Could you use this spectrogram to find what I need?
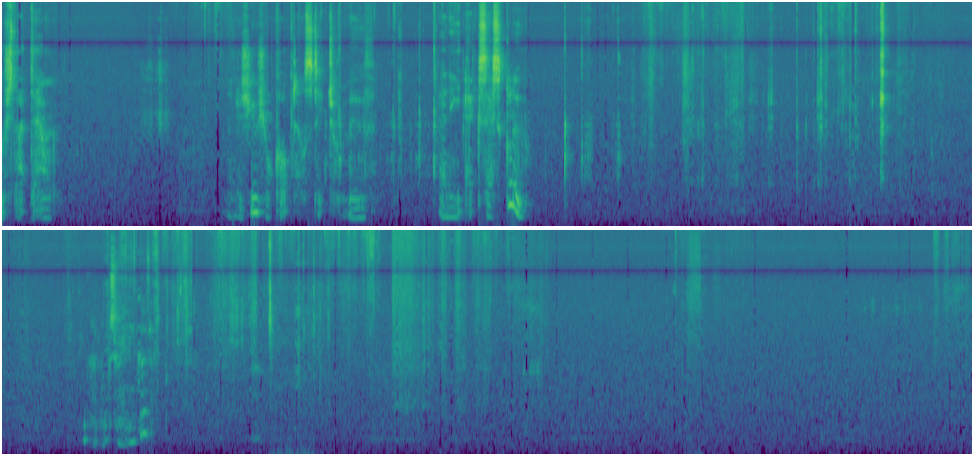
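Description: Small wooden pieces click and tap as they are handled.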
